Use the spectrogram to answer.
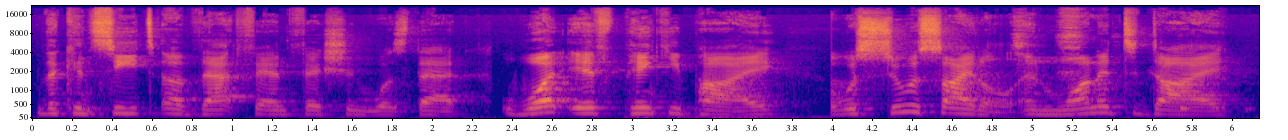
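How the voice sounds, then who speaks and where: Excitable man with a bright, tense voice. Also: on the high side, measured pace. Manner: animated, laughs often, many filler words. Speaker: podcast guest, animator. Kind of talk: casual chat.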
